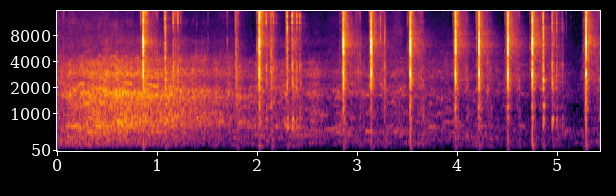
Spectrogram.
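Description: typing on a typewriter

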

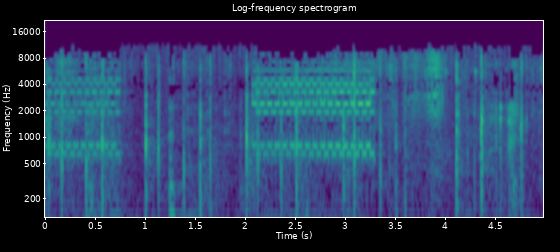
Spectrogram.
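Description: telephone ringing

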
